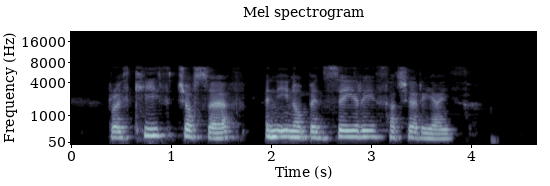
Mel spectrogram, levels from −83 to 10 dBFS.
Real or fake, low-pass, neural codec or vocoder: real; 7.2 kHz; none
